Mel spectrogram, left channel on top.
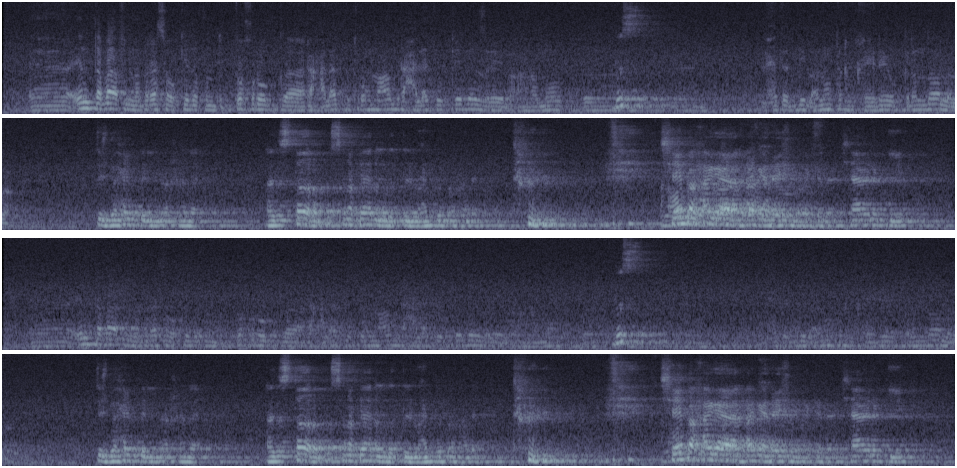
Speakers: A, on the left (about 85°); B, in the centre.
A: آه، انت بقى في المدرسة وكده كنت بتخرج آه، رحلات بتروح معاهم رحلات وكده زي الأهرامات آه،
B: بص
A: ال- الحتت دي القناطر الخيرية والكلام ده ولا لأ؟
B: كنتش بحب الرحلات هتستغرب بس انا فعلا ما كنتش بحب الرحلات <laughs> شايفها
A: أنا عمري
B: حاجة
A: ما طلعت
B: حاجة
A: رحلة
B: رخمة
A: في المدرسة
B: كده مش عارف ليه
